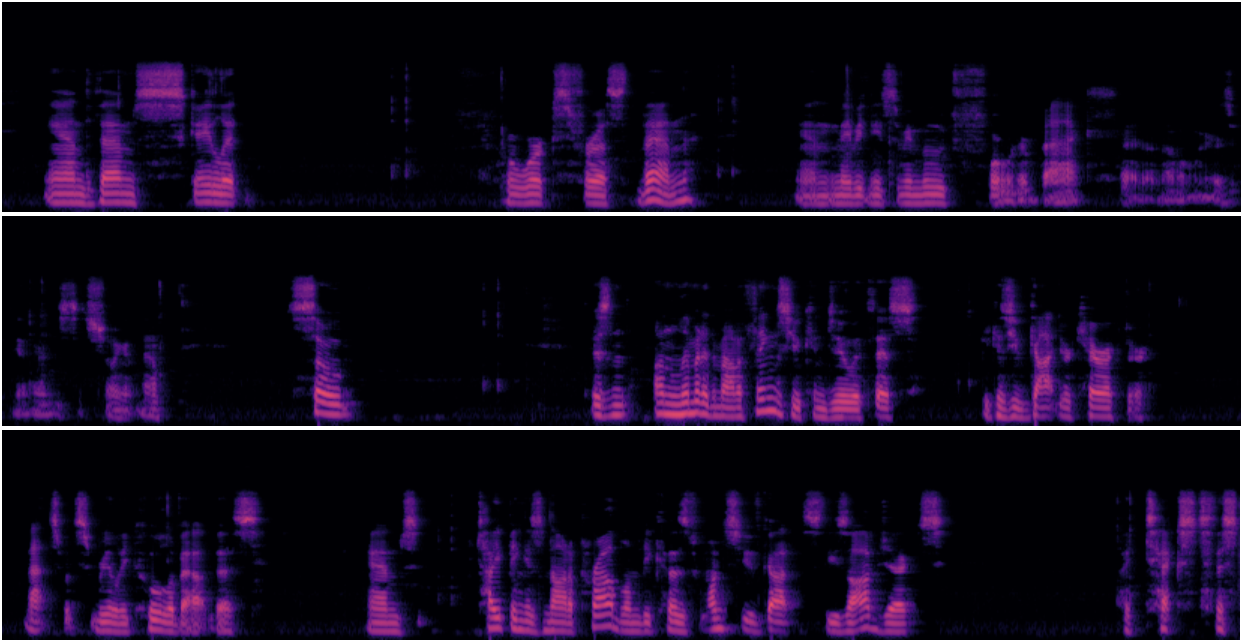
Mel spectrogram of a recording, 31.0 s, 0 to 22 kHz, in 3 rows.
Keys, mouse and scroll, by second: 0.9 s, 4.2 g, 7.0 g, 11.7 g, 16.5-17.5 scroll up 1, 17.5-18.3 scroll down 1, 18.3 click, 19.0 click, 19.7 click, 22.0 Tab, 24.2 click, 25.1 click, 25.8 click, 26.0 click, 26.6 click, 26.9 click, 28.0-28.5 scroll up 2, 28.5-29.9 scroll down 4.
